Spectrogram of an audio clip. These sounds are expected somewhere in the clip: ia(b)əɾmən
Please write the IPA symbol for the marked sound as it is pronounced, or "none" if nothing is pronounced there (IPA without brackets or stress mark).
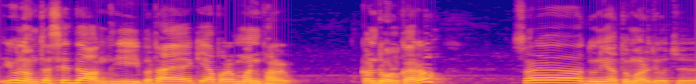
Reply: p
